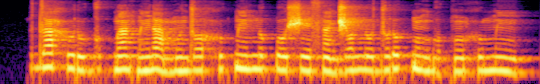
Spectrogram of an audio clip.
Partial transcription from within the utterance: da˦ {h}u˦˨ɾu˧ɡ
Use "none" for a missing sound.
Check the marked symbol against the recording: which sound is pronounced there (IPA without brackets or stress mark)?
h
